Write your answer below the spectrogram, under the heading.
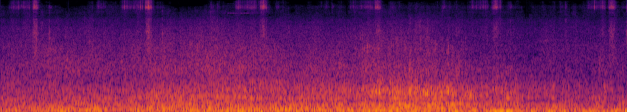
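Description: City street traffic rumble, steady and fairly loud, swelling somewhat in the middle.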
